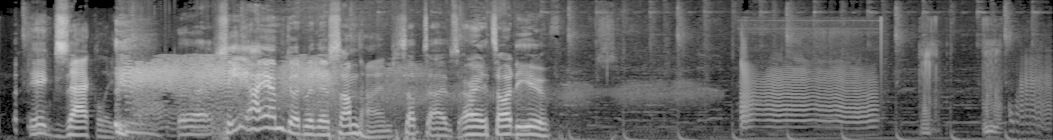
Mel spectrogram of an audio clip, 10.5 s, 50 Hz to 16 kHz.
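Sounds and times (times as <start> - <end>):
speech: 0.3 - 5.6
comic fart sound effects: 1.2 - 5.0, 6.7 - 10.5
low thumping beat: 2.9 - 8.0.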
